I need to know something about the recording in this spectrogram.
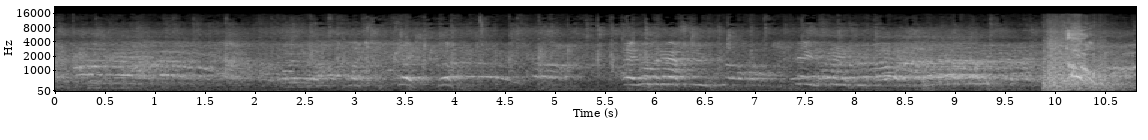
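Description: Voices calling out across an arena hall over a few thuds on a wrestling ring, ending with a heavy slam of a body landing on the ring mat from a suplex.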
